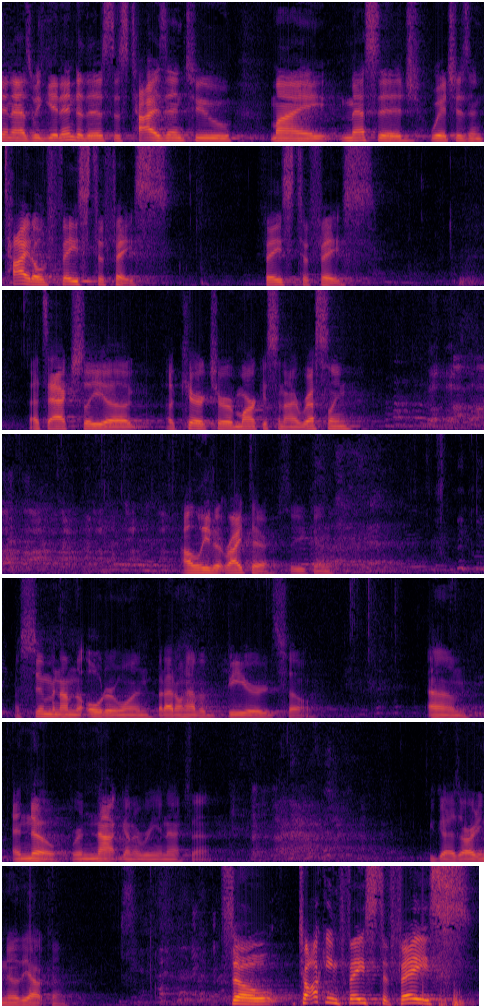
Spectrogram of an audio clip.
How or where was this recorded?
large echoing room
